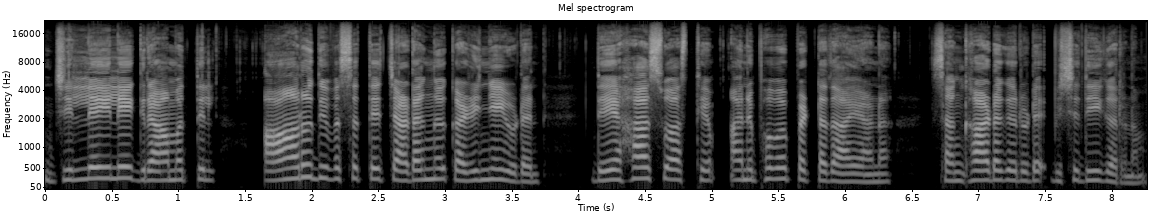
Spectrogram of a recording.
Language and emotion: Malayalam, neutral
